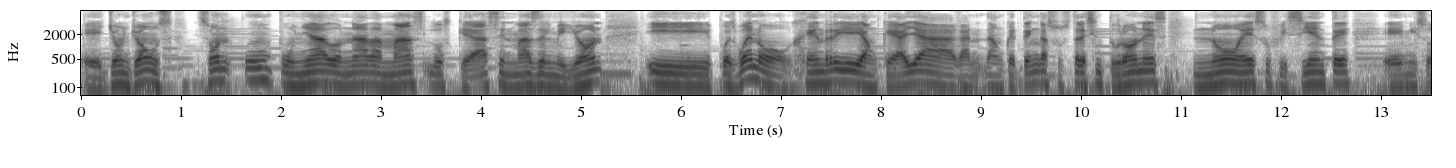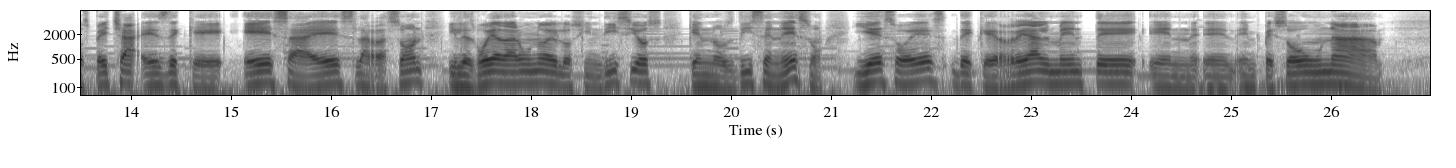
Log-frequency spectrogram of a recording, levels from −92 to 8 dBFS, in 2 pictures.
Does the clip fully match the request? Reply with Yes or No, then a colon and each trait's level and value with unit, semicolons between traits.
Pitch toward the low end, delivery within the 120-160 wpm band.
Yes: low, 115 Hz; average, 135 wpm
